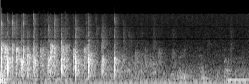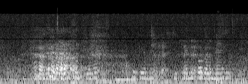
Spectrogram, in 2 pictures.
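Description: Applause from a small audience at a university ceremony on transparency and privacy at the UNAM law faculty, a short burst of clapping that fades within a couple of seconds into murmured chatter and light laughter.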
